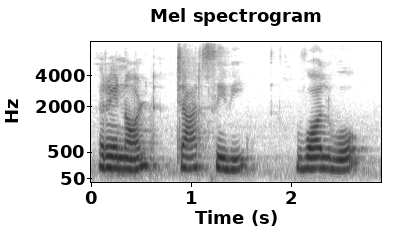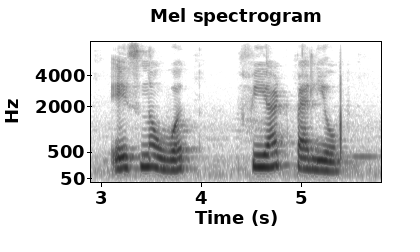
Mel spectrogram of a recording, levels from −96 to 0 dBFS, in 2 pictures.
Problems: none marked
